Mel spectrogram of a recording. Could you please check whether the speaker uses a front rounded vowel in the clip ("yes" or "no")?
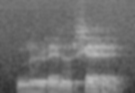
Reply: yes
